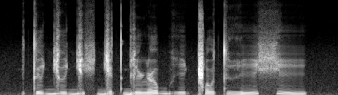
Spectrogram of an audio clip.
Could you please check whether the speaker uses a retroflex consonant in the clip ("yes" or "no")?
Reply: yes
